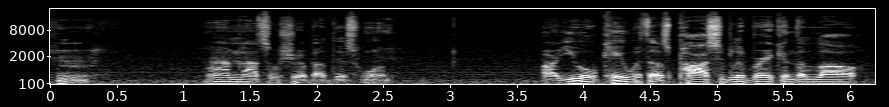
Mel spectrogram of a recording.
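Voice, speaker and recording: A man plays a reserved agent in an audio drama with a deep voice. The delivery is sober, terse and cautious, over a faint rumbling noise. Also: moderate pace, gravelly, darkish tone. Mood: wary.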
